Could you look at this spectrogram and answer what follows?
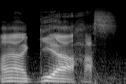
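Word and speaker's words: Γεια σας: I think it might be a hard G. Oh, okay, how are you going? You're going... Giahas. Oh, that did sound better.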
